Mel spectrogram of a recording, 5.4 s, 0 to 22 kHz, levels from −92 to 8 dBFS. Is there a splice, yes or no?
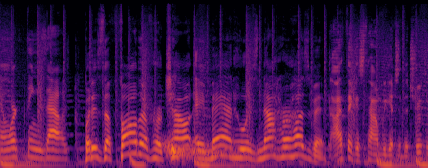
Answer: no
